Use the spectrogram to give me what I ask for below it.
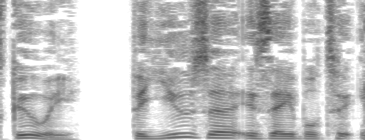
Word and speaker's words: GUI: A user interacts with a program through its a graphical user interface or GUI pronounced as GUI.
